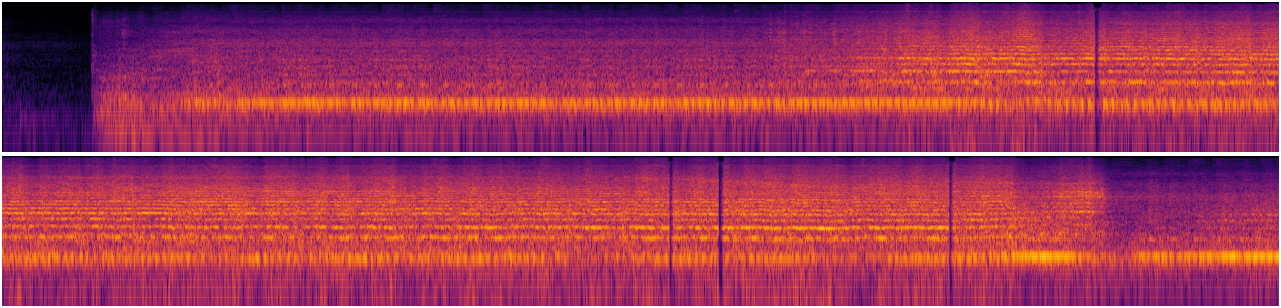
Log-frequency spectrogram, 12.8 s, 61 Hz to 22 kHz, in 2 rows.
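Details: Harbor Freight bandsaw with upgraded Leeson 1 hp 1725 rpm motor, belt moved to the third pulley step, one-inch speed test cut: steady motor hum and bright rasping cut with an even tone; blade speed holds under load.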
